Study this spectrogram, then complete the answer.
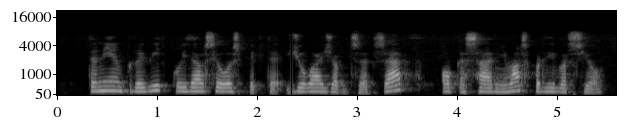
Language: Catalan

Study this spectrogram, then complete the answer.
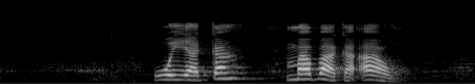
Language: Northern Sotho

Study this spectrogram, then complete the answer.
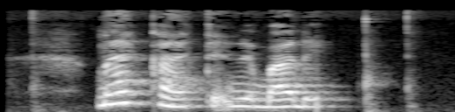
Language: Latvian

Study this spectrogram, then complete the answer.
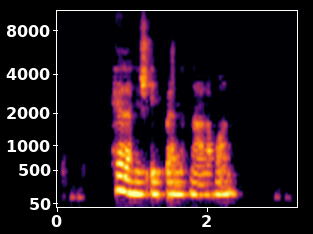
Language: Hungarian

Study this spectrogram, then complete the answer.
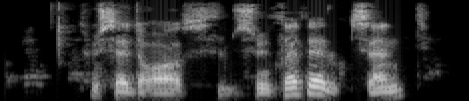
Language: Kabyle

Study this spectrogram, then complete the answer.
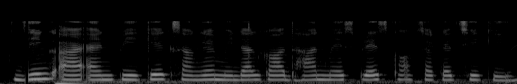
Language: Maithili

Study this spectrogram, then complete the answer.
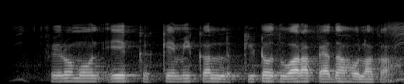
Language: Bhojpuri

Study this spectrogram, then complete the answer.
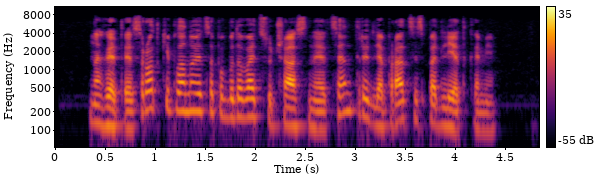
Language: Belarusian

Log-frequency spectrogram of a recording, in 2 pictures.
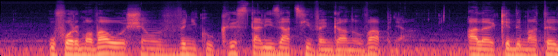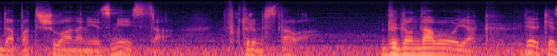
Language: Polish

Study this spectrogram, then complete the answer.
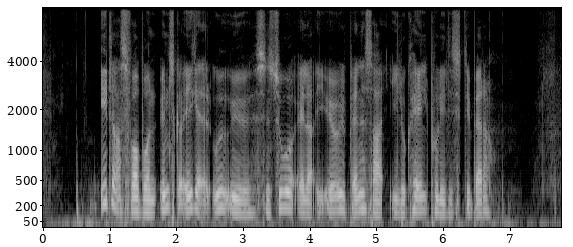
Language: Danish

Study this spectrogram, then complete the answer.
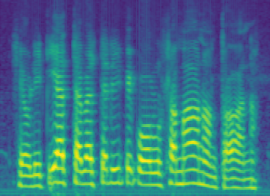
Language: Finnish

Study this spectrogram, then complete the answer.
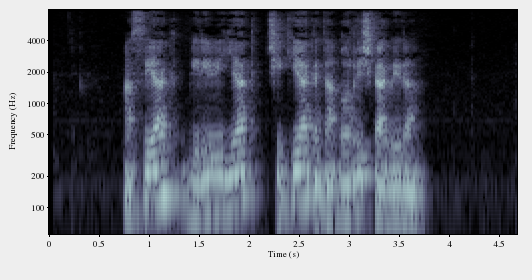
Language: Basque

